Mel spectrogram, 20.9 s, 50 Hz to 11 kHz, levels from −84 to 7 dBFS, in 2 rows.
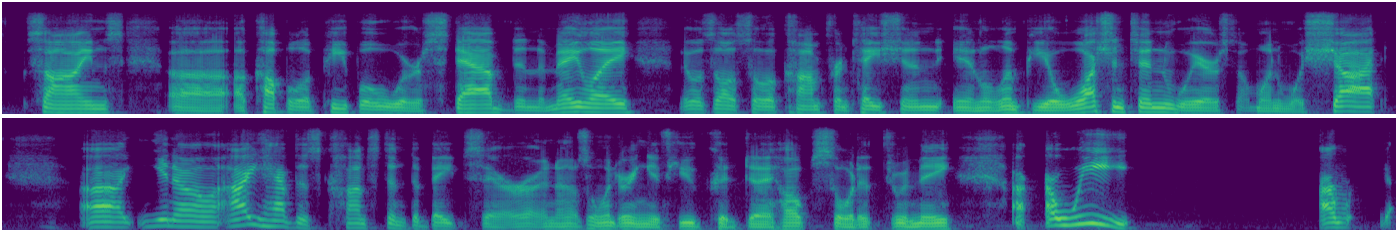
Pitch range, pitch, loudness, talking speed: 85-120 Hz, 95 Hz, -22 LUFS, 140 wpm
